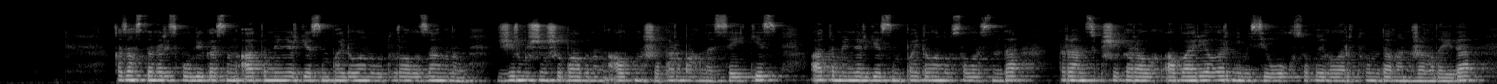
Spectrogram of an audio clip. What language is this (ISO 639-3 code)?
kaz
